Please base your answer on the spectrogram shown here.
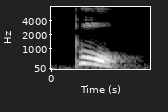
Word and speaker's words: pot: Faux, po. Pardon. Moto, po. Donc, le mot po, c'est une seule syllabe. La lettre T, on ne la prononce pas.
